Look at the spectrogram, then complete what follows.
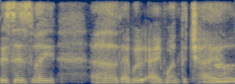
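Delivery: terrible hushed voice, just above a whisper. Showing how a character sounds in the audiobook: terrible Werner Herzog impression. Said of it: "that's a terrible impression".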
